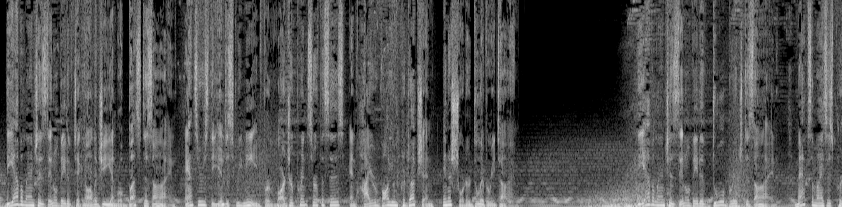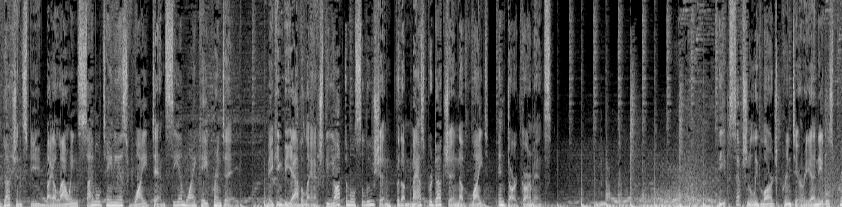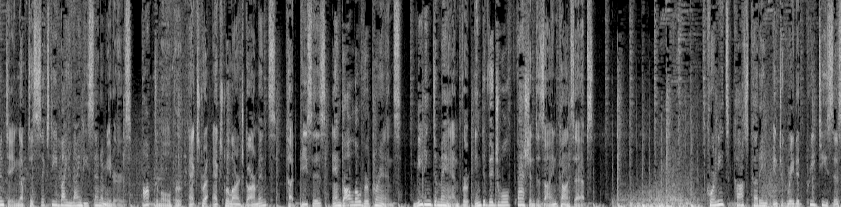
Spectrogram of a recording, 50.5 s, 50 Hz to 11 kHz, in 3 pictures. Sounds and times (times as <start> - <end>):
Music: 0.0 - 50.5
Speech: 0.1 - 10.4, 12.8 - 27.9, 31.2 - 45.6, 47.8 - 50.5.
